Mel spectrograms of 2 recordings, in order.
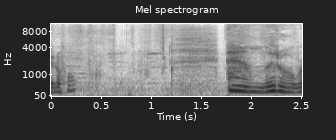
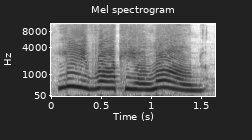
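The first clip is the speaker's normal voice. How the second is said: high, louder little fairy voice; wee fairy voice; 7 semitones higher, 4 dB louder than usual. A narrator's reading. Little fairy defends Rocky in a high wee voice. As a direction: pipe up like a tiny fairy. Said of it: "a wee voice said".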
